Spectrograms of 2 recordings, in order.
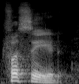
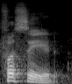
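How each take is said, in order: First: The middle consonant is an s sound. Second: The same.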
